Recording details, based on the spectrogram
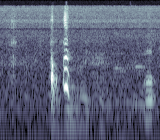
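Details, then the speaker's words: Young girl with hiccups: two quick, abrupt voiced hiccups close together, then a fainter one, against steady background hum; hiccups. "Oh, hiccups. Daddy, I got the hiccups."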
